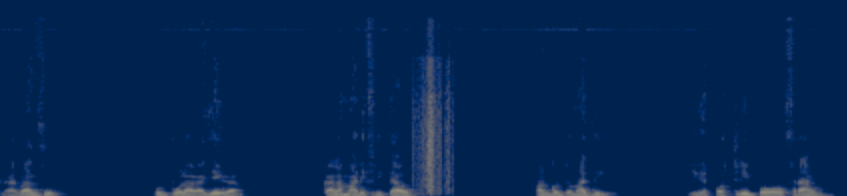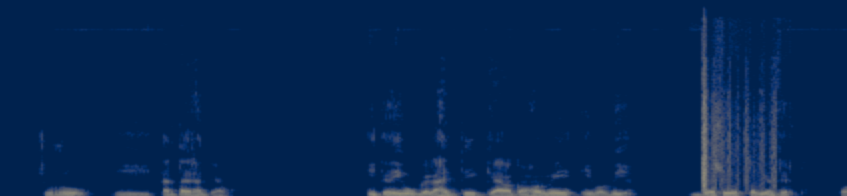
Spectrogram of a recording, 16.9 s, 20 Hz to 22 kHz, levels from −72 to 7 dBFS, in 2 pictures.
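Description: A dense, uneven scratching rustle runs over the speech from 4.11 to 4.53 s and again from 15.48 to 16.24 s, about as loud as the speech itself. This cable scratch noise is likely from a worn cable or connector shifting, its contact resistance fluctuating rapidly.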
